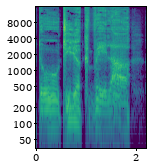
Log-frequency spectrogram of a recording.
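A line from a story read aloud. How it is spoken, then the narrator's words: Thunderous shout. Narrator (German): rief mit Donnerstimme entgegen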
